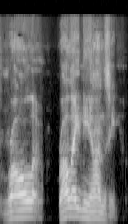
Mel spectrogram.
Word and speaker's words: Raleigh Nyanzi: I've seen a couple people pronounce this a couple different ways. From my understanding, it's Raleigh Nyanzi, okay?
